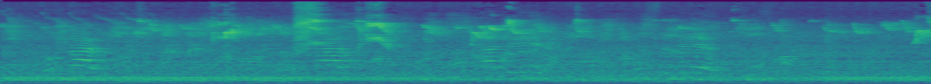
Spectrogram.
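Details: Peruvian saffron finch, estalando song: clusters of sharp high chirps and brief trilled notes, coming in uneven bursts roughly every second, with a steady low hum underneath.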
